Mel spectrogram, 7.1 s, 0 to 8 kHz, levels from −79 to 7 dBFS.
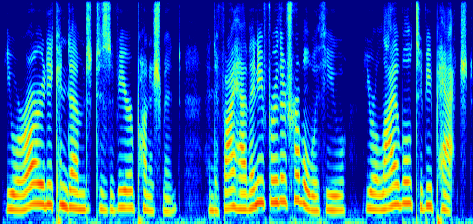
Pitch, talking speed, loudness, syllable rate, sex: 225 Hz, 185 wpm, -15 LUFS, 5.8 syllables/s, female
